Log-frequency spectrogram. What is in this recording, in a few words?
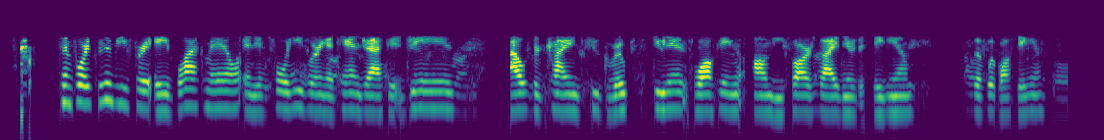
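Police Northeast District Dispatch; Raleigh; wake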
